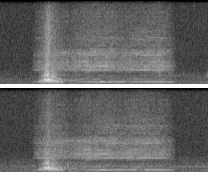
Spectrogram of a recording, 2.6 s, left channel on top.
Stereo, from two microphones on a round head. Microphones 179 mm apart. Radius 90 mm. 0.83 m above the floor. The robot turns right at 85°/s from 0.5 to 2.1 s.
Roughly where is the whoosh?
Left.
